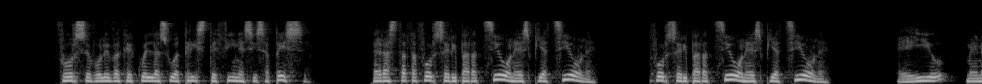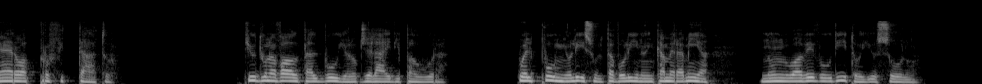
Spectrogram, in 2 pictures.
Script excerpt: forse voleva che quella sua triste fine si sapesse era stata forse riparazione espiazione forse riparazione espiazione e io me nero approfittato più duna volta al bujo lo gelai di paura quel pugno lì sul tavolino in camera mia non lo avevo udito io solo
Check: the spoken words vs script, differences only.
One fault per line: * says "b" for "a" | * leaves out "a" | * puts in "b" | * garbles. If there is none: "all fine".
all fine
